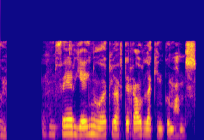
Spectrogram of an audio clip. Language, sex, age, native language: Icelandic, male, 12, Polish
